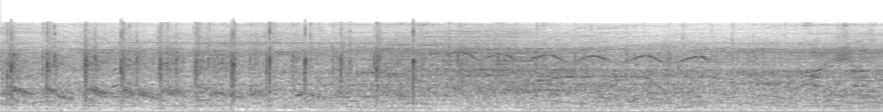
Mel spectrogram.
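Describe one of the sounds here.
A large crowd cheers and shouts in a big, echoing space.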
